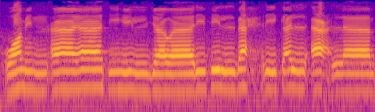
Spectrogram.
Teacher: الجوار، الراء مرققة لأنها مكسورة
